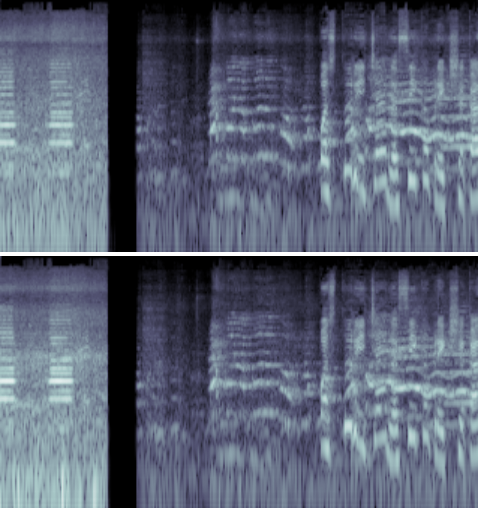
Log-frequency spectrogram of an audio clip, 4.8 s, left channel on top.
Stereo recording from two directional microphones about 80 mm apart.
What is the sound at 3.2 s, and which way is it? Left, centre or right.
A woman's voice, left.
